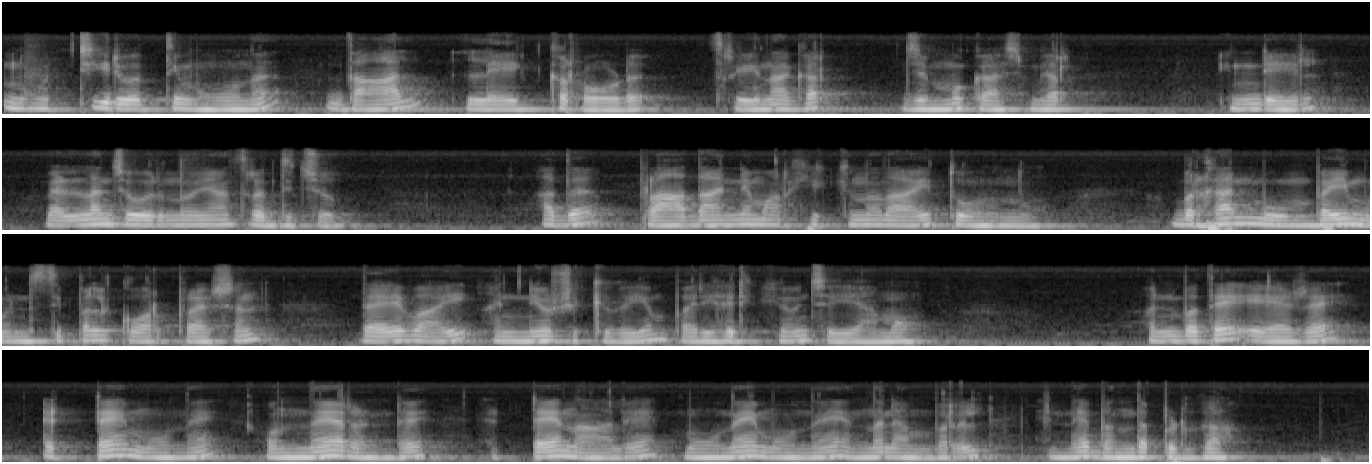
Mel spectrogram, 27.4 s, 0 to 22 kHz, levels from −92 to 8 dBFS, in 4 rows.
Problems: low volume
